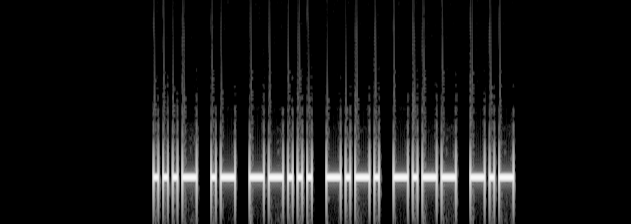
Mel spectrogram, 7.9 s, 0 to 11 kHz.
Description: Morse code, heard as a keyed tone, about 20 wpm, 700 Hz. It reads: VA7CYK
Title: DXCC-100 Call Signs - 6 Characters - 20wpm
